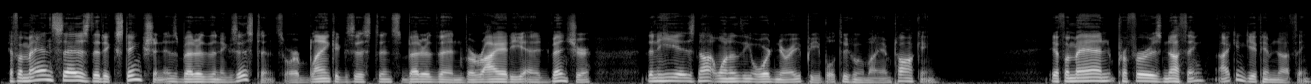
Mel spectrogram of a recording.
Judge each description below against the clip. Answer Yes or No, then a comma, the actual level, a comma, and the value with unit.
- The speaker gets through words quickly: No, average, 190 wpm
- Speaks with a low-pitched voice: Yes, low, 130 Hz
